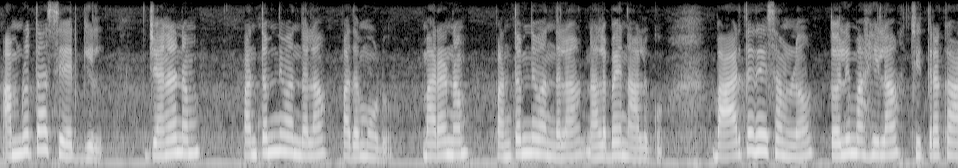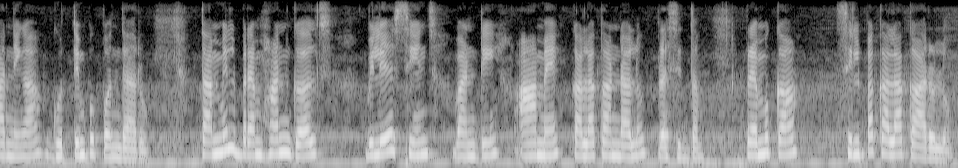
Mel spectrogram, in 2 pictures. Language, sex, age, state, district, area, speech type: Telugu, female, 18-30, Andhra Pradesh, Alluri Sitarama Raju, rural, spontaneous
